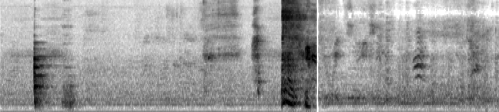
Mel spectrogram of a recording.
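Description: A sharp, loud burst of air midway through, fitting a sneeze, among brief voices and kitchen room noise.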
